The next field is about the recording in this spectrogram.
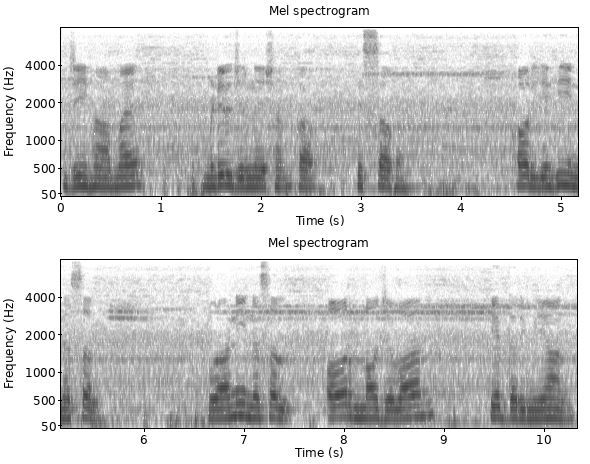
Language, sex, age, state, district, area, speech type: Urdu, male, 30-45, Uttar Pradesh, Shahjahanpur, urban, spontaneous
